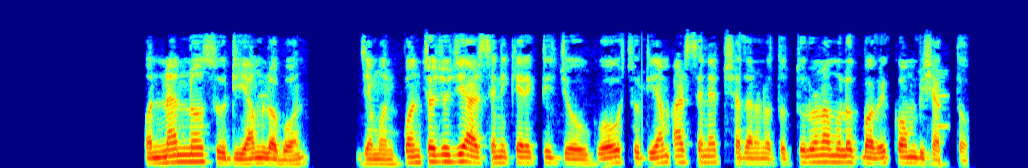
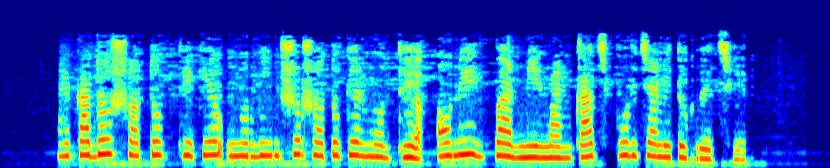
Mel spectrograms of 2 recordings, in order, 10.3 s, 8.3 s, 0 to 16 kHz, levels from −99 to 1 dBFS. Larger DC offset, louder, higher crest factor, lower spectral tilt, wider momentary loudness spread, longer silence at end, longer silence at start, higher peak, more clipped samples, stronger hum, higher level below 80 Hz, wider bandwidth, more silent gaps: neither; about the same, -17 LUFS vs -17 LUFS; about the same, 16 dB vs 14 dB; first, -6.5 dB/octave vs -5 dB/octave; about the same, 9 LU vs 7 LU; second, 0.6 s vs 0.85 s; first, 1.45 s vs 0.6 s; about the same, -2 dBFS vs -2 dBFS; neither; neither; first, -54 dBFS vs -62 dBFS; about the same, 7.6 kHz vs 7.6 kHz; first, 3.15-3.57 s vs none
